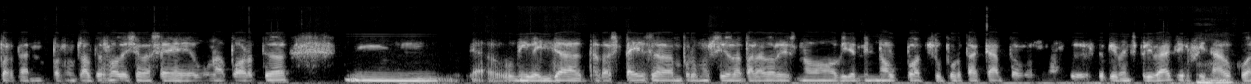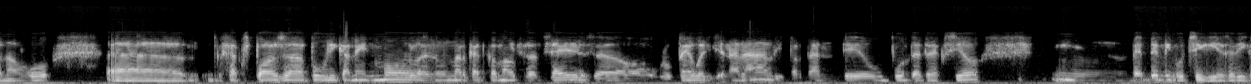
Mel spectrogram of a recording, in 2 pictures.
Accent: Catalonia, Spain; Per tant, com a empordanès, benvinguda sigui l'inversió

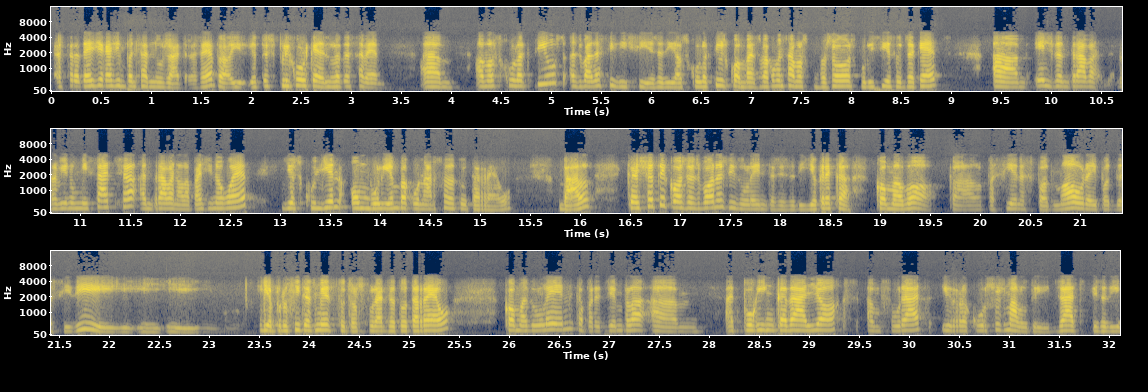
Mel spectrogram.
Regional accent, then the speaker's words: Catalonia, Spain; jo, que sóc del Baix Empordà

